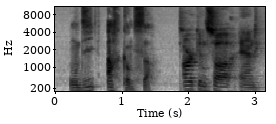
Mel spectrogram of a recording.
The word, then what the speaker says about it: Arkansas: D'ailleurs, en français comme en anglais, le S à la fin ne se prononce pas. On dit Arkansas.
